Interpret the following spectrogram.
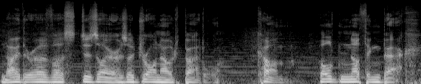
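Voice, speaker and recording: Over clear music in the background, a man puts on a character voice. He speaks at a medium pitch and a moderate pace. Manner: grand, formal.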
